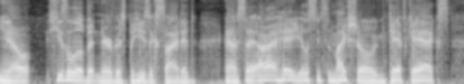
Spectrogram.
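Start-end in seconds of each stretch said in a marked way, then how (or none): none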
